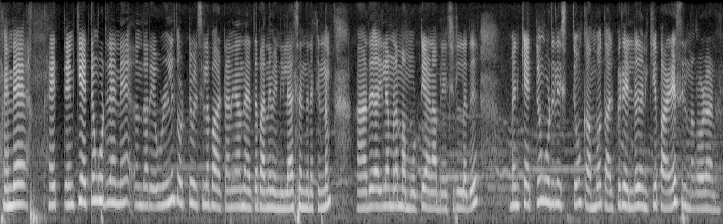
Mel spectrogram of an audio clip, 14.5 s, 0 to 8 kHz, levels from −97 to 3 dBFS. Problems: background sounds at intervals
